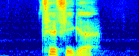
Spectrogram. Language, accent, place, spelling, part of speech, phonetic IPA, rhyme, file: German, Germany, Berlin, pfiffiger, adjective, [ˈp͡fɪfɪɡɐ], -ɪfɪɡɐ, De-pfiffiger.ogg
- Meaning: 1. comparative degree of pfiffig 2. inflection of pfiffig: strong/mixed nominative masculine singular 3. inflection of pfiffig: strong genitive/dative feminine singular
